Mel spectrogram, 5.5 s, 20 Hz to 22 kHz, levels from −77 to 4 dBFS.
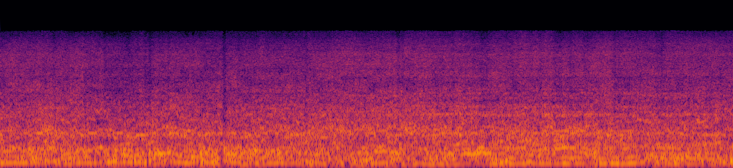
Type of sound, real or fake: fake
